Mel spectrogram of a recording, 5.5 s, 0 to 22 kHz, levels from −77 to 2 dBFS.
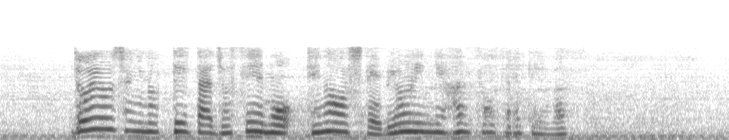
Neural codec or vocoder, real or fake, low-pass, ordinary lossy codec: codec, 32 kHz, 1.9 kbps, SNAC; fake; 5.4 kHz; none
